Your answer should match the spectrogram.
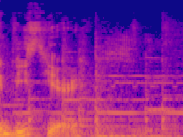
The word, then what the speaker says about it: bestiary: and a full bestiary is that how you pronounce it i say beastiary i mean i guess there is no a right he's a young treasure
